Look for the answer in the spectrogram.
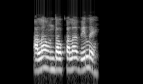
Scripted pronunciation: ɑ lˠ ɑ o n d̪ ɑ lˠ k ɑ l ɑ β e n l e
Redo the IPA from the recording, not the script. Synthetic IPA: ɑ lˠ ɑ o n d̪ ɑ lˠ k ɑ l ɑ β e l e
